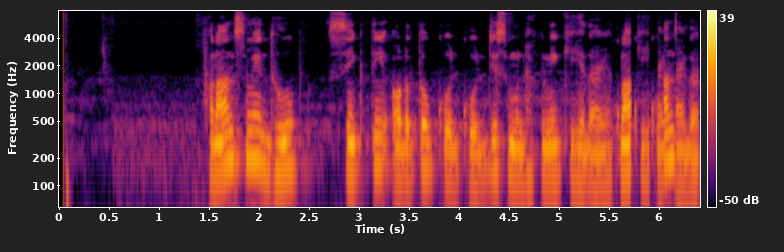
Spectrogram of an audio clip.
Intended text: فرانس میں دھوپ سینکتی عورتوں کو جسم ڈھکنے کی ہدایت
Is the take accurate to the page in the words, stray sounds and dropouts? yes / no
no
